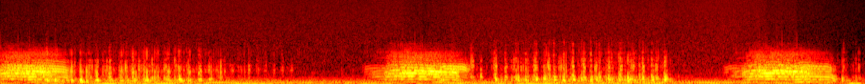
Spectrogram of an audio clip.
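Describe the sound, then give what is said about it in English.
Field recording of a group of treehoppers' vibrational signals: three drawn-out, low, harmonic moo-like calls spaced a few seconds apart, with a rough, pulsing buzz continuing between them. No one speaks. “This is, again, the tree hoppers, and they're not at all what we maybe typically presume insects are supposed to sound like.”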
